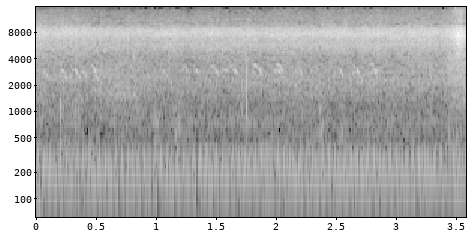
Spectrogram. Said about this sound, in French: les petits poussins sont sortis dans le jardin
